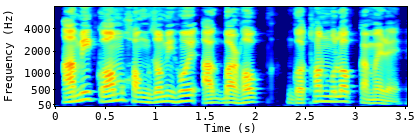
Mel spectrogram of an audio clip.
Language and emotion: Assamese, neutral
